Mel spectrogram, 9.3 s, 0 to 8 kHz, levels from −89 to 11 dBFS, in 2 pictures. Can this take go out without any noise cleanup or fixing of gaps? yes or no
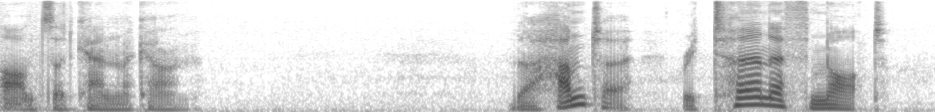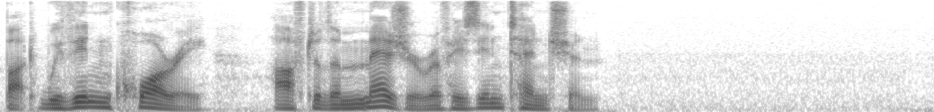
yes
